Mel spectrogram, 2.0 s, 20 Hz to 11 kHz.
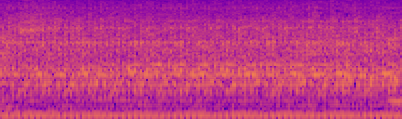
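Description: Kubota DC-70 Plus rice combine harvester's diesel engine running steadily at close range: a constant low drone with no change in pitch or level.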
